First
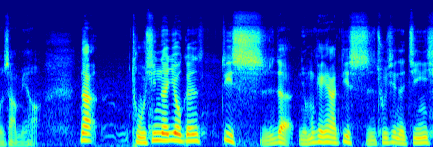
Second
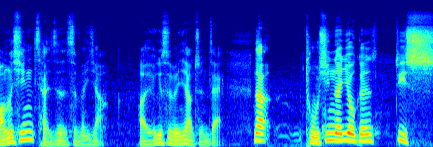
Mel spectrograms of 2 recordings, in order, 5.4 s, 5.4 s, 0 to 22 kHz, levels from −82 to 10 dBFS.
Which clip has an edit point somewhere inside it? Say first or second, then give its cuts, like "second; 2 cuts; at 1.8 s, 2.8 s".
second; 1 cut; at 3.1 s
